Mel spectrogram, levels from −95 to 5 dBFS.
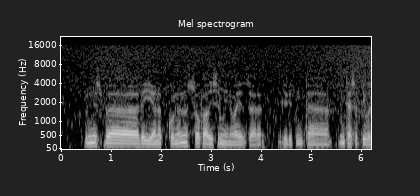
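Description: A speech recording with overdone noise removal throughout: bands near the noise estimate are gated out, leaving a lowered background that breaks up into twinkling specks.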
